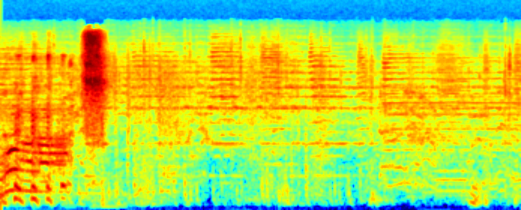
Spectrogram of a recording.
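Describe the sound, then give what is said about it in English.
Horses gallop in a cavalry battle with a steady clatter of hooves, amid a busy mix of indistinct shouting voices and a sharp crash early on. “Where there are horns, there's horses.”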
